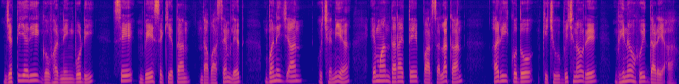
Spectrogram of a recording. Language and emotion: Santali, neutral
